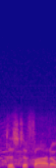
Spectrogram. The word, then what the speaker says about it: DeStefano: in this town, and that was DeStefano to me, but that potato, okay? No, I think you were right. It was DeStefano was the pronunciation we got on it.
